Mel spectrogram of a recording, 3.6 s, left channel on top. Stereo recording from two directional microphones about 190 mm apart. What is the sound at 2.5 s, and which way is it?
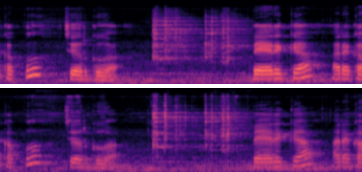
A woman's voice, 10° left (ahead or behind).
